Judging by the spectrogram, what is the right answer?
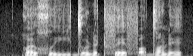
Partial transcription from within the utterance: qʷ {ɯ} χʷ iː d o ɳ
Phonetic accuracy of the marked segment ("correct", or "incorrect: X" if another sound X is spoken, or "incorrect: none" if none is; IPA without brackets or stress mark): correct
